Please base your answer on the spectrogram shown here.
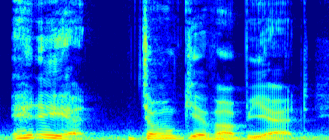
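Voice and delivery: high, loud snap that settles into orders; captain barking at his co-pilot; angry yell. Acted. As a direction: yell at him to keep fighting.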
